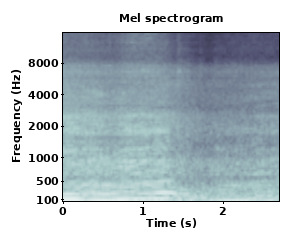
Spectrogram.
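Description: A Supra GTR 150cc motorcycle engine, shared with the CBR, roars loudly up close, holding a high rev before dropping off to a rougher, lower idle.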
